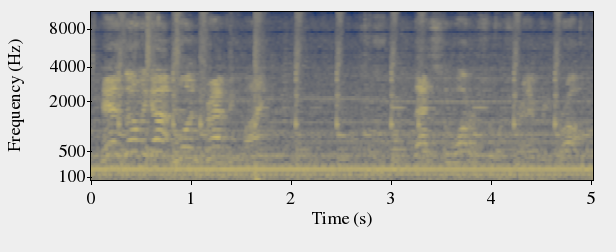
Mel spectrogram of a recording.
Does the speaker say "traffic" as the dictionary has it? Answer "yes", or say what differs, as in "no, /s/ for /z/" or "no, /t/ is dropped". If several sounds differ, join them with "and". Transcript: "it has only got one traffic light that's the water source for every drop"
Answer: no, /p/ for /f/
